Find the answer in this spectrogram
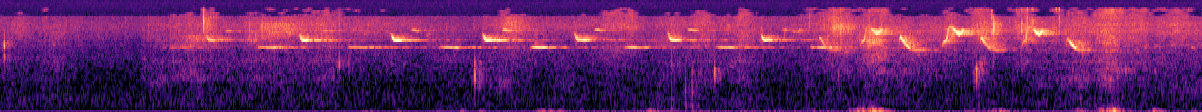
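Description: Songbird singing: a quick run of short, high, repeated notes starting about a second in, turning into sharper falling notes after about four seconds. A few soft low thuds come near the end.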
